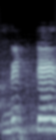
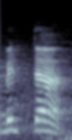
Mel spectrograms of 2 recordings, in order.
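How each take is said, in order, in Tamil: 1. வார்த்தை 'eh' ஒலியில் முடிகிறது. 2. வார்த்தை 'oo' ஒலியில் முடிகிறது. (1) "இல்ல"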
